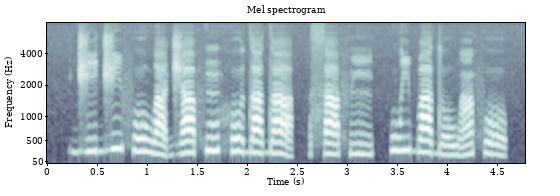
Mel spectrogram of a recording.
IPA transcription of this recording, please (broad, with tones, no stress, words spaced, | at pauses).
d͡ʒi˧d͡ʒi˦fo˧ wa˨d͡ʒa˧fũ˦ ho˦da˦da˦˨ | sa˧fĩ˧ | wi˦ba˧do˨ wã˨˦fo˦˨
